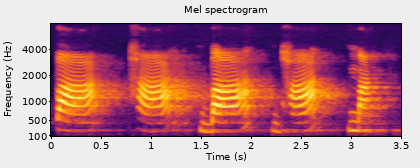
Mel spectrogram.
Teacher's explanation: पा फा बा भा मा, इनका उच्चारण स्थान ओष्ठ होता है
